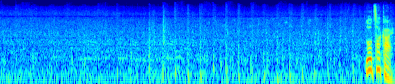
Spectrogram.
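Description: Footsteps rustle quickly through tall grass.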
